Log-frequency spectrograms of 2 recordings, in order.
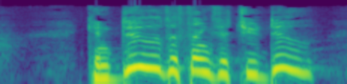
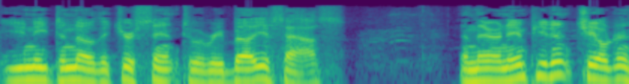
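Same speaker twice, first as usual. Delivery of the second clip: ordinary delivery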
